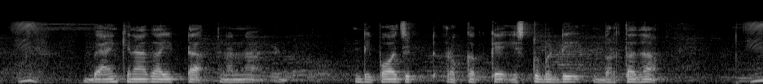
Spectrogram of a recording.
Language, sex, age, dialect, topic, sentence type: Kannada, male, 46-50, Central, banking, question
